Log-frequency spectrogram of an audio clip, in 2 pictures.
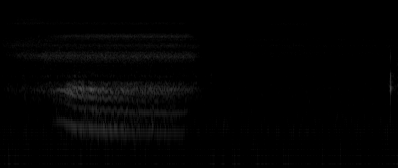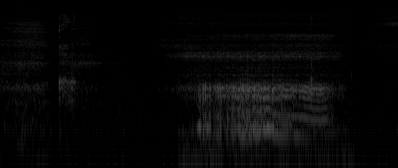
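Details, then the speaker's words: Loud, rattling snores on two long breaths with a quiet pause between, from a sleeping male cousin who snores very loudly; heavy snoring. "This is my cousin snoring. He snores really loud."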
